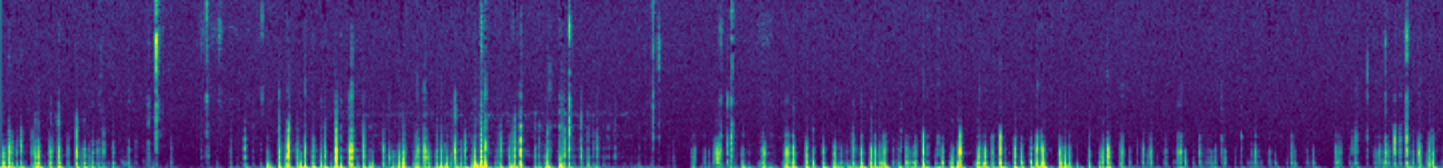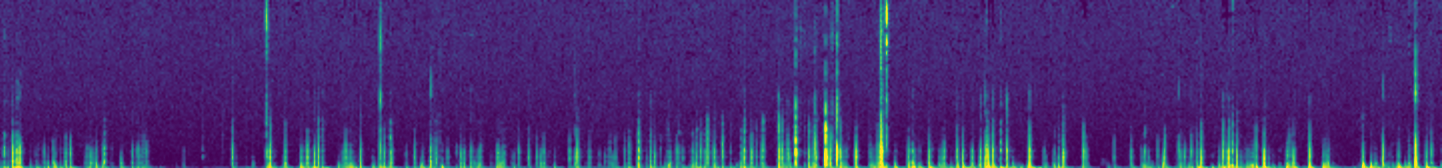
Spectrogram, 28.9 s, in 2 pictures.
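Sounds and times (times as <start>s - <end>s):
rapid muffled tapping: 0.0s - 16.0s, 16.7s - 28.8s.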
